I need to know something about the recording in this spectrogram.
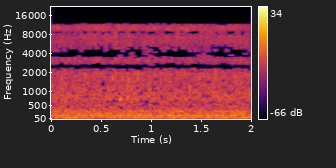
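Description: Pump-fed garden pond waterfall, water spilling and splashing steadily over the rocks into the pond, with a low steady hum underneath.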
